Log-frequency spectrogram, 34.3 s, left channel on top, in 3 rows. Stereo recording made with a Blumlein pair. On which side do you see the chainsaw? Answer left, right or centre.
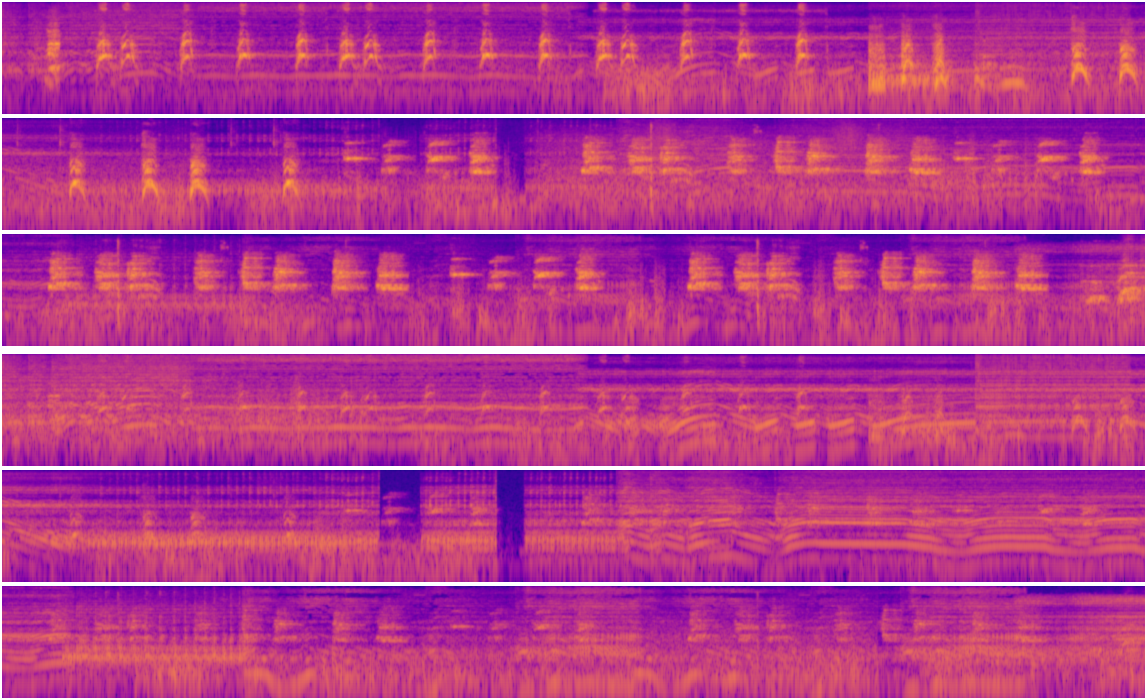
right.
